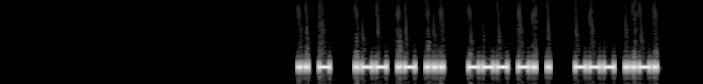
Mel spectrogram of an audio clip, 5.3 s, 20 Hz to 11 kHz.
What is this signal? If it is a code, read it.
Morse code, heard as a keyed tone, about 44 wpm, 700 Hz. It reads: IT WAS ONE OF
